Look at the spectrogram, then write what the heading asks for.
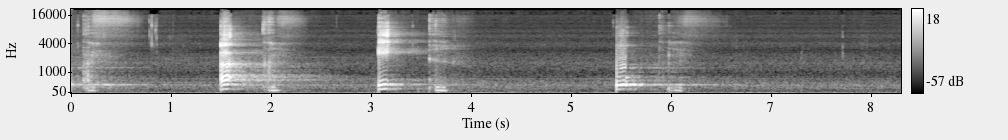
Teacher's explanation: यहां पर आवाज झटके से बिल्कुल रोक देनी है सांस बंद हो जाए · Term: हमजा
